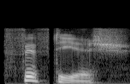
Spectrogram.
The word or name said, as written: fiftyish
